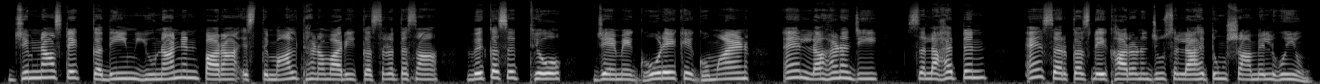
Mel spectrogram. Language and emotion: Sindhi, neutral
